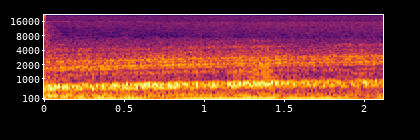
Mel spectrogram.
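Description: Intro sound design: a steady low synth drone under a tone that rises slowly in pitch.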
